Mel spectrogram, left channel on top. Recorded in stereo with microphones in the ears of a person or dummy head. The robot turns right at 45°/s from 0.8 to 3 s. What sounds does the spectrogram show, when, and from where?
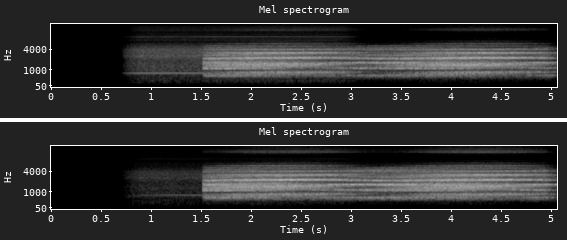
1.5 s an alarm: 105° right, 2.5 m; by 5.0 s 40° right, 2.5 m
